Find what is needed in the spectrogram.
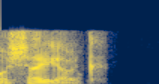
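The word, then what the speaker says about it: Shyok: Justo al norte de esa aldea se juntan los dos ríos que definen el valle de Nubra, el Nubra y el Shiok, dijo pronunciándolo como Shayok.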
